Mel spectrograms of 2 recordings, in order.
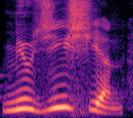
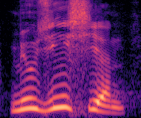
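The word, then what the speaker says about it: musician: अब देखो यदि सी के आगे आई ए हो तो सी का उच्चारण श होता है।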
